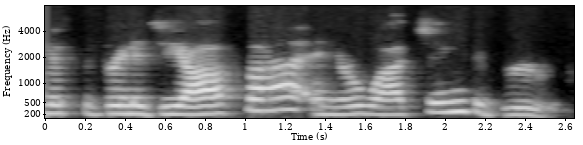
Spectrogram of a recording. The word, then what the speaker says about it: Sabrina Jieafa: don't screw it up by saying your last name wrong. Thank you for asking. Um, hi, my name is Sabrina Gia.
